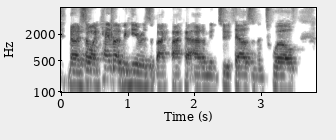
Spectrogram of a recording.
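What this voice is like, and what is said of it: Foreign, non-local accent. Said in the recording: “you can probably tell by my voice, I'm not from this country”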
